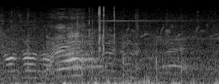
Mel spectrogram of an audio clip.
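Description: People's voices talking or calling out for about the first second, then a sharp click about a second in and a few fainter clicks after.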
